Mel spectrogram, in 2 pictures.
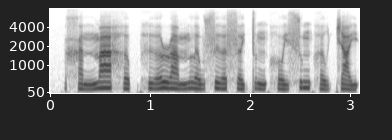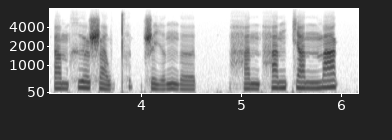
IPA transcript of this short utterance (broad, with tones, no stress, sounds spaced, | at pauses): x a˨˩˨ n m aː˧ h əː˨˩ p̚ h ɨ˨˩˦ ə̯ ɹ a˨˩˦ m l ə˨˩˨ w s ɨ˨˩˦ ə̯ s ə˨˩˨ j t̪ ə˨˩˦ ŋ h o˨˩˨ j s u˧ ŋ h ə˨˩˨ w c a˨˩˦ j ʔ a˧ m x ɨ˧ ə̯ ʂ a˨˩˦ w t̪ʰ ə˦˥ k̚ ʂ i˨˩˦ ə̯ ŋ əː˨˩ t̚ | h a˨˩ n h a˧ n c a˧ n m a˦˥ k̚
